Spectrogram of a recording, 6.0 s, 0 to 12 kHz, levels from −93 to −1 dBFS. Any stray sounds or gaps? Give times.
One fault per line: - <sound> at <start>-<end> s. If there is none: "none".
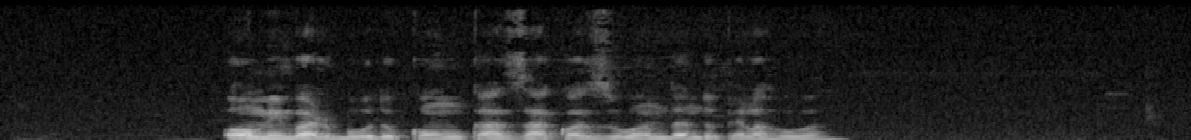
none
